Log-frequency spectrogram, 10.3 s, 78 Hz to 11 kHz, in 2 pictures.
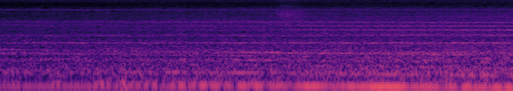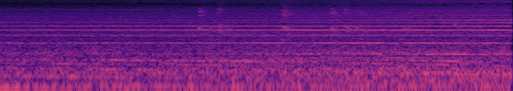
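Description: ScotRail Class 385 electric multiple unit, two units coupled, approaching and running into the platform. Its sound builds to full loudness over the first few seconds: a rumble of wheels on rail and a steady high-pitched whine.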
